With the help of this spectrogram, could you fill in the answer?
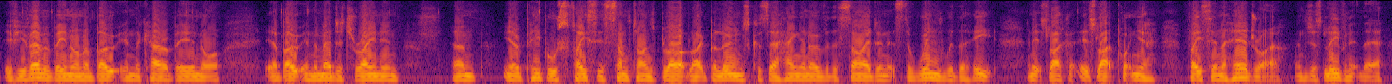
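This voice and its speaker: A man's voice: on the low side, steady tone, fairly quick, mellow, rough recording. Man preaching in a chatty, storytelling way. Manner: conversational, storytelling delivery with frequent asides. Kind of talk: sermon.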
